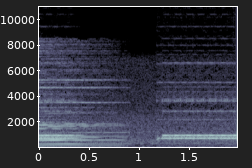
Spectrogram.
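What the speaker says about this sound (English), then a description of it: "Stop with the ring! It's been ringing for 2 minutes!" A telephone rings in the video game Higurashi When They Cry, a loud electronic ring tone that pauses for a moment and then starts again, alone and close.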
